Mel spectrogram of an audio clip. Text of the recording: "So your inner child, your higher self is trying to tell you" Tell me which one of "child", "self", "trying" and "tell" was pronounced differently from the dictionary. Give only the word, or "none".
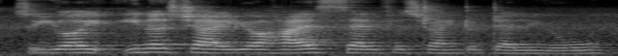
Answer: none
